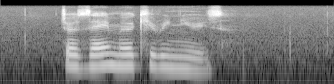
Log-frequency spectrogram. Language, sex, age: English, female, 21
